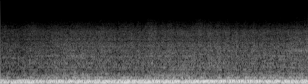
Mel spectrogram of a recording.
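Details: 1978 Chevrolet C10 pickup, cold start after about three weeks sitting, around 90°F outside: deep, even V8 rumble, steady low beat, no knocks or misses; healthy cold idle warming up.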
